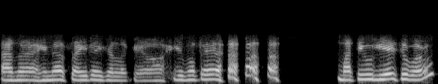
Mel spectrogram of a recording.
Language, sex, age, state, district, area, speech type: Assamese, male, 60+, Assam, Golaghat, rural, conversation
